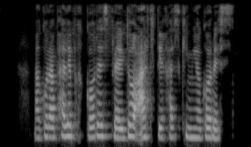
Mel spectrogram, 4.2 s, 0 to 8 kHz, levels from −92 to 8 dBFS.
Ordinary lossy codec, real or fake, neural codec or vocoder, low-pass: Opus, 64 kbps; fake; vocoder, 44.1 kHz, 80 mel bands, Vocos; 7.2 kHz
